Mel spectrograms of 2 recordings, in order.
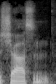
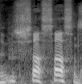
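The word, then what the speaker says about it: Sossamon: love story, which stars Patrick Fugit and Shannon Shostaman.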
